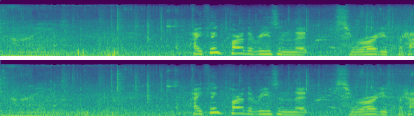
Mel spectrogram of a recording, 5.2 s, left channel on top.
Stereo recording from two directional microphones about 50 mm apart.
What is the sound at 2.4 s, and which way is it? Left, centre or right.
Speech, left.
